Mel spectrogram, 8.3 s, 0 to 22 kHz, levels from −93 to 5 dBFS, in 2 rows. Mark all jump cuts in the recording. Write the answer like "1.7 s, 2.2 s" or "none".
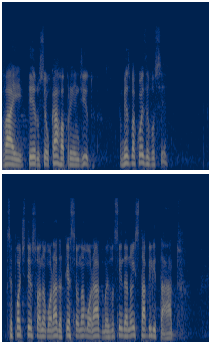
none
